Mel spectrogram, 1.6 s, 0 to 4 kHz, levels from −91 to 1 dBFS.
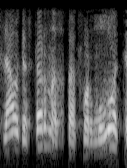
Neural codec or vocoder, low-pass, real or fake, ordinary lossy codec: codec, 16 kHz, 8 kbps, FreqCodec, smaller model; 3.6 kHz; fake; AAC, 16 kbps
